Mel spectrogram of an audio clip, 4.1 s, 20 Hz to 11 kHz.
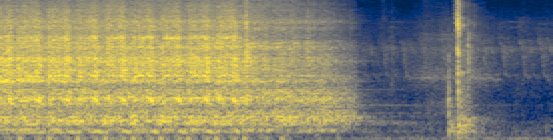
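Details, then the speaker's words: Craftsman T1000 MTD riding mower, single-cylinder: loud rough beat about three firings a second with pops, sputters and backfires on throttle-down; owner suspects valve adjustment or dirty carb, possibly muffler. "Show you guys it's pretty loud I don't know if it needs a valve adjustment there was a little pops and uh sputters every now and again or if it just needs the carb cleaned but we'll get everything addressed and get this thing going"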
